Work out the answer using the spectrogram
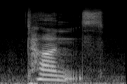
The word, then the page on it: tons: American English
